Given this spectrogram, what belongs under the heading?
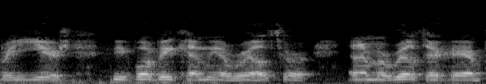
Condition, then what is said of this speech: Stroke. I talk a little funny because I had a stroke, but rest assured that I'm all there.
